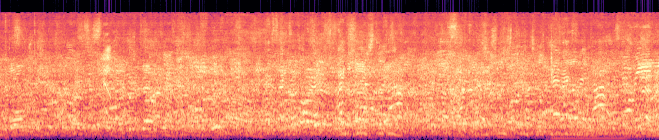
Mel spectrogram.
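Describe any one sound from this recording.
An audience chatters in the background.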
